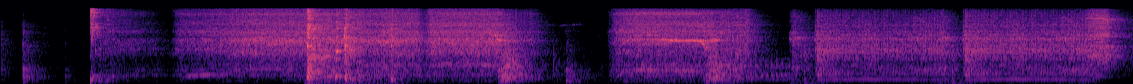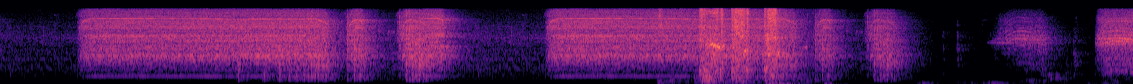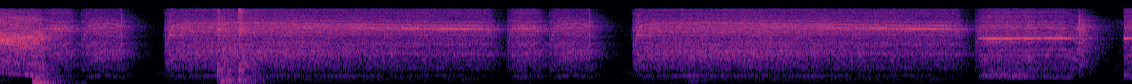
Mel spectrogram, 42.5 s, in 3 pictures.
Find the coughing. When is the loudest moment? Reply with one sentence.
The loudest moment of the coughing is at 23 seconds.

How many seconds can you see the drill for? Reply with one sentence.
You can hear the drill for 40 seconds altogether.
